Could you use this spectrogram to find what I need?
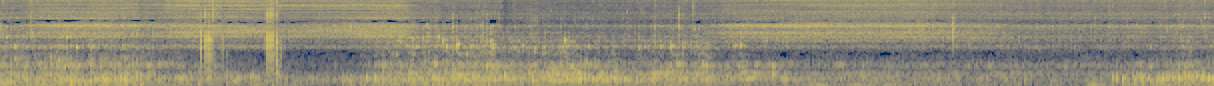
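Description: Air bubbles gurgle and rush out underwater.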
